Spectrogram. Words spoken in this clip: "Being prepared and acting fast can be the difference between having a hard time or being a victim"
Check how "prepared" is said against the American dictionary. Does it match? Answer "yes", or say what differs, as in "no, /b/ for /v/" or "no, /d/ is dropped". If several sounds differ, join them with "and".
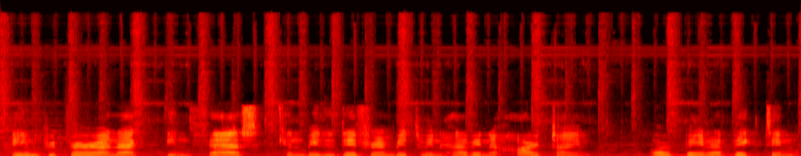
no, /d/ is dropped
